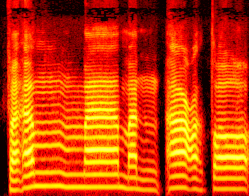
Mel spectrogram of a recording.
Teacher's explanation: মিমটা গুন্না হবে এবং তার সাথে সাথে আলিফ মাদ্দা এক আলিফ টান হবে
